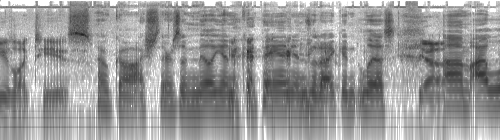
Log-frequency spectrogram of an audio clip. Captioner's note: laughter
